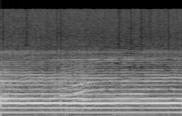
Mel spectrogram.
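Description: Hindustani classical male voice singing raag Bihagada, holding one long steady note.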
